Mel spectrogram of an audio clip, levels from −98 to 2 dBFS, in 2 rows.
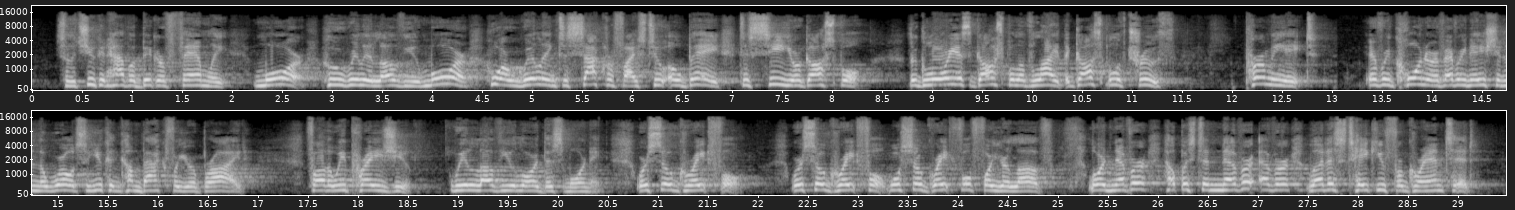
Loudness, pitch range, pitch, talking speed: -16 LUFS, 235-270 Hz, 250 Hz, 175 wpm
